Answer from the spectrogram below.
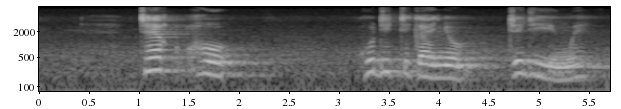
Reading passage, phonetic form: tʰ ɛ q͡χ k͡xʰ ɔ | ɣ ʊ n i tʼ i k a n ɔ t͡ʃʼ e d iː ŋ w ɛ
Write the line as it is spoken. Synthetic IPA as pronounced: tʰ ɛ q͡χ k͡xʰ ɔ | ɣ ʊ d i tʼ i kʼ a ɲ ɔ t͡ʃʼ e d iː ŋ w ɛ

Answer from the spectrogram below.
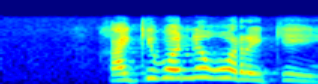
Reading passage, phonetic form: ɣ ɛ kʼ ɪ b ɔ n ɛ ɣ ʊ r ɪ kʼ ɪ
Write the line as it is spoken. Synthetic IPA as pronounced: ɣ a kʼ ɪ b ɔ n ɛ ɣ ʊ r ɪ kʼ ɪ

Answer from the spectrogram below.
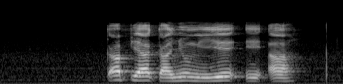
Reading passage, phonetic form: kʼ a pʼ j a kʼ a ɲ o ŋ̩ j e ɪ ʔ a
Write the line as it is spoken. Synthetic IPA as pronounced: kʼ a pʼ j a kʼ a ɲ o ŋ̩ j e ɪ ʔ a

